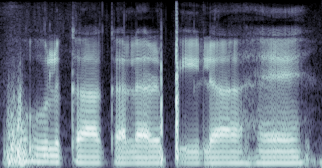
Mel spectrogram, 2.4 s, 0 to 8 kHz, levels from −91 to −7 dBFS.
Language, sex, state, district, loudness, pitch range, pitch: Hindi, male, Jharkhand, Ranchi, -16 LUFS, 100-105 Hz, 100 Hz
